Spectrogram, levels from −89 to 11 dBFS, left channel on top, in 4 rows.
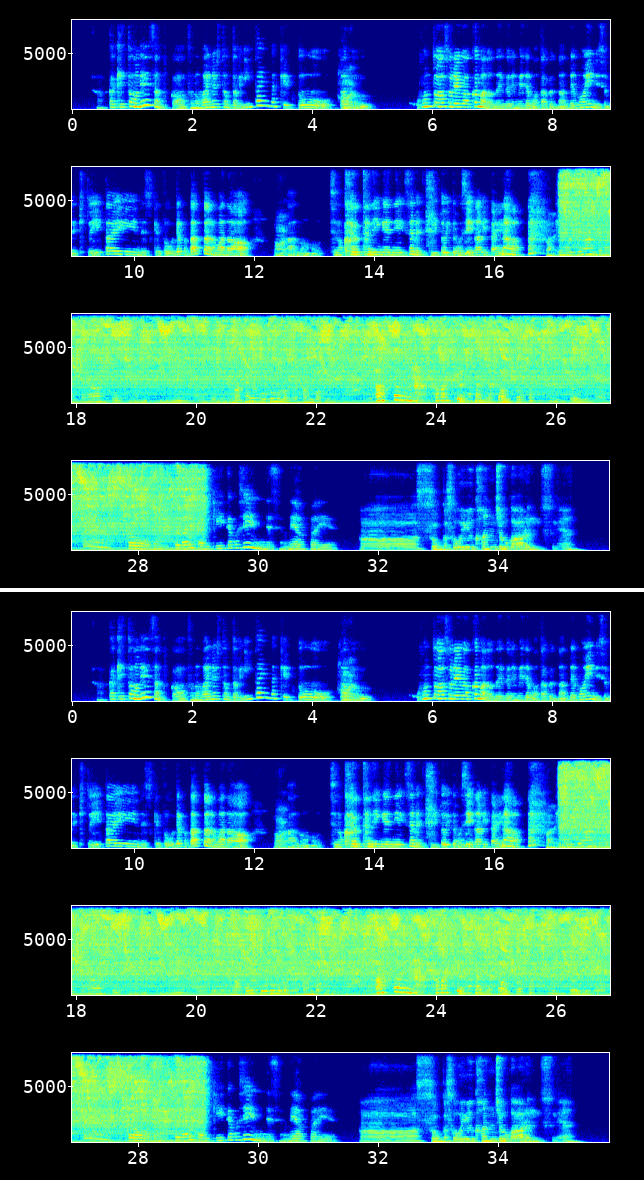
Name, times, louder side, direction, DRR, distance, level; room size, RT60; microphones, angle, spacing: voice 1, 0.4-5.0 5.7-11.9 12.5-19.9 23.0-25.7 27.1-31.3, left 1 dB, 10° left, -3 dB, 1.2 m, -28 dB
voice 2, 12.3-12.6 14.9-15.0 15.3-15.6 16.9-17.1 20.0-23.0 24.4-25.0 25.8-26.9 31.7-35.4, right 1 dB, 30° right, -3 dB, 1.4 m, -30 dB
sound 1, 17.1-29.1, right 1 dB, 60° right, 1.4 m, -19 dB
2.9 x 2.7 x 3.7 m, 0.23 s
head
